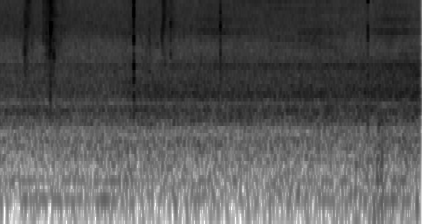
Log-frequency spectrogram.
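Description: Distant TGV high-speed train approaching along the far bank of the river: a steady rush that grows slowly louder, with a few faint ticks.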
